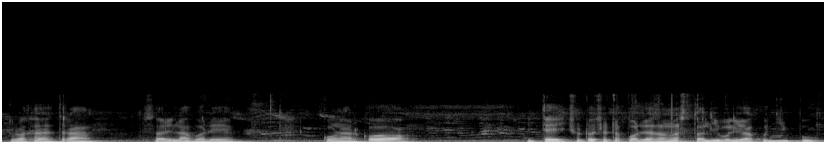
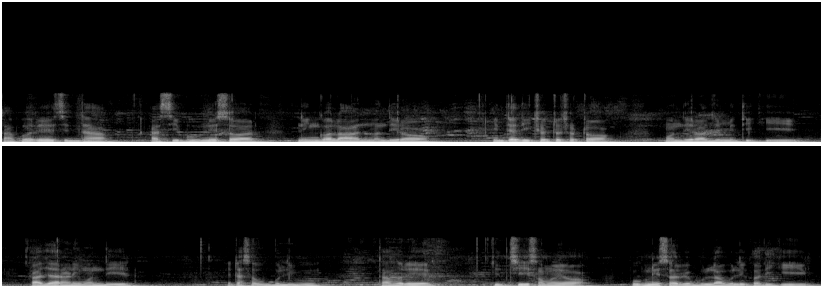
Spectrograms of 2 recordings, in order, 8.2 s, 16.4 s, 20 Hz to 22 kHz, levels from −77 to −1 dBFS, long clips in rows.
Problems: constant background noise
